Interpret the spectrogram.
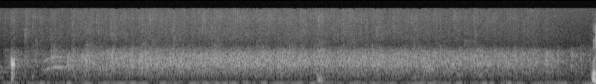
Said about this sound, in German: Ich notiere zweiter Applaus ja.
